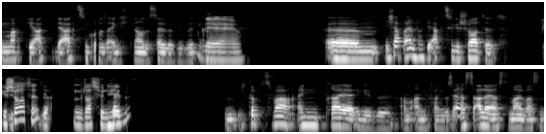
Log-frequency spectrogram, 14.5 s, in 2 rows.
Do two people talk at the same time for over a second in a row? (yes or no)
no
